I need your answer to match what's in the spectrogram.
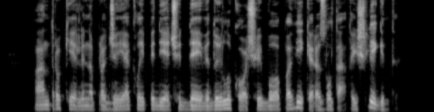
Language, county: Lithuanian, Telšiai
